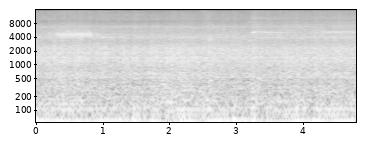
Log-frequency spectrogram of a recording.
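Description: Heavy diesel engine of a truck-mounted crane running steadily with a deep rumble, with a faint high whine coming and going.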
